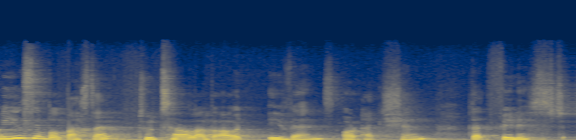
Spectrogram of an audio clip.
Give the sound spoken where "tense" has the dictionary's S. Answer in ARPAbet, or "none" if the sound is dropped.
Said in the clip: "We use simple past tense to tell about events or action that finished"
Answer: none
